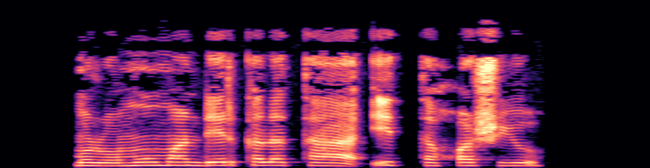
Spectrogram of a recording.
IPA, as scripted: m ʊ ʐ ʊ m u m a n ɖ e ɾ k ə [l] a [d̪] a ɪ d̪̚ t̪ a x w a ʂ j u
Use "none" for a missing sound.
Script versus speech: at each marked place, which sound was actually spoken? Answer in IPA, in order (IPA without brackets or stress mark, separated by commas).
l, t̪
